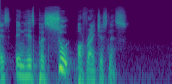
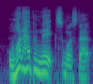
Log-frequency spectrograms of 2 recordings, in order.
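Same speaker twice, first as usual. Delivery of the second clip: normal talking voice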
